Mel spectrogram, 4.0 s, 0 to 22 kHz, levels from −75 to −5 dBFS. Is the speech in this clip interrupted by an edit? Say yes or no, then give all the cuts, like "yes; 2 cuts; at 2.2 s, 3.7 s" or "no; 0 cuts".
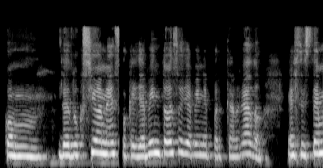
yes; 1 cut; at 1.5 s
